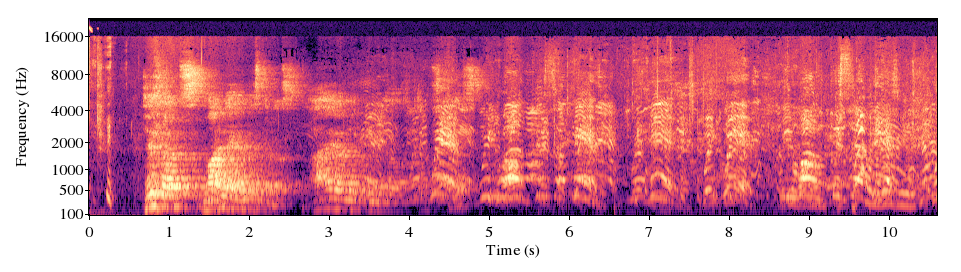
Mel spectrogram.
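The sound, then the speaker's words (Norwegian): A crowd of voices chants "We're here, we're queer" together in a loud, rhythmic pride parade chant, with overlapping cheers and chatter, as the parade moves through the large exercise yard of Bredtvet women's prison. “Ja, dette var lyden av toget som gikk i den store luftegården.”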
